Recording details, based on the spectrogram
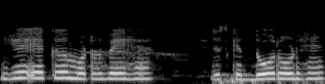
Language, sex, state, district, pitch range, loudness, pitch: Hindi, female, Delhi, New Delhi, 255-285 Hz, -16 LUFS, 260 Hz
